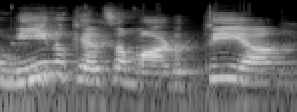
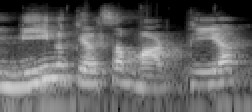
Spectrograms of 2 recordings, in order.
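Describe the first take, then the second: First: The verb is said with all its syllables. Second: The verb is said with a syllable dropped. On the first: This is the written, bookish form. "ये किताब वर्षन में बोलते हैं।" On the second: This is the everyday spoken form. "इसको spoken वर्षन में बोलते हैं।"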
